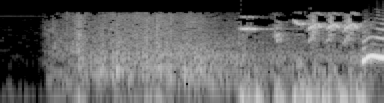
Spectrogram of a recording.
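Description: A bird's wings flap in a soft, fluttering rustle, followed by a few high, sharp chirps and tweets near the end.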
